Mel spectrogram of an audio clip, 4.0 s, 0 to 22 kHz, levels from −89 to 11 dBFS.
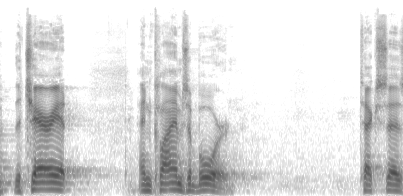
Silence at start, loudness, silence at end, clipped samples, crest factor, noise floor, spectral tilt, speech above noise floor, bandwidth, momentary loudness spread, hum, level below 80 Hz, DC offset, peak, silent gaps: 0 s; -26 LUFS; 0 s; under 0.1%; 20 dB; -67 dBFS; -4.5 dB/octave; 42 dB; 18 kHz; 11 LU; none; -68 dBFS; under 0.1%; -8 dBFS; none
